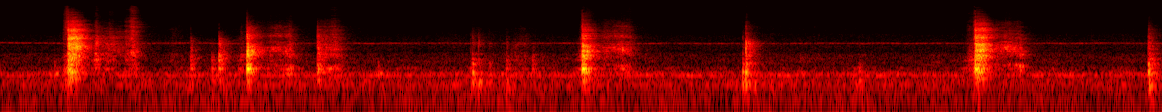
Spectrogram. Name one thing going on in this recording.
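A knife chops through zucchini on a cutting board with sharp knocks.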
